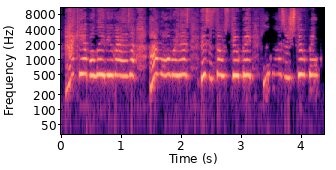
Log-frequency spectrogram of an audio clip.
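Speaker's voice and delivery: high, loud retold rant; yelling at TSA agent. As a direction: fire off an imitated tirade at the agent. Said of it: "I'm yelling at the T S A agent".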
